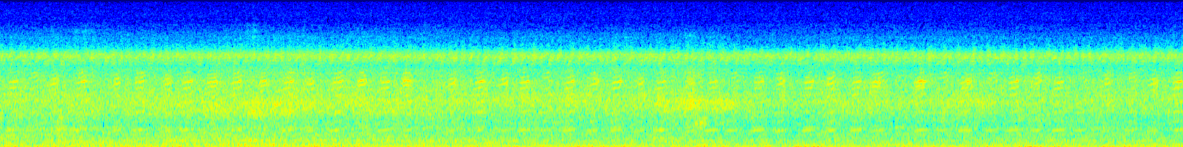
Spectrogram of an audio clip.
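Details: Frogs at Deokso IC on a Korean highway at dawn in the monsoon, lightly foggy and quiet of traffic; an intense, continuous chorus of repeated short croaks, staggered among many callers, holds steady at even loudness.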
